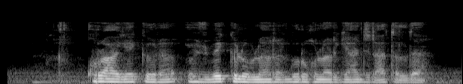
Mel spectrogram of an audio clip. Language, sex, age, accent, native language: Uzbek, male, 25-34, Andijon, Uzbek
